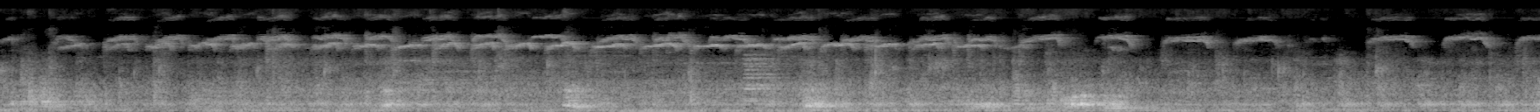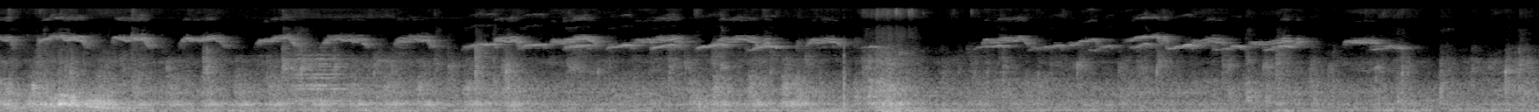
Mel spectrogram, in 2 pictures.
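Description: Pigeon squabs begging while an adult pigeon feeds them beak-to-beak: a rapid, steady string of high squeaky peeps, briefly stopping near the end. Several louder bursts of fluttering and jostling in the nest pot come through under the peeps.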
